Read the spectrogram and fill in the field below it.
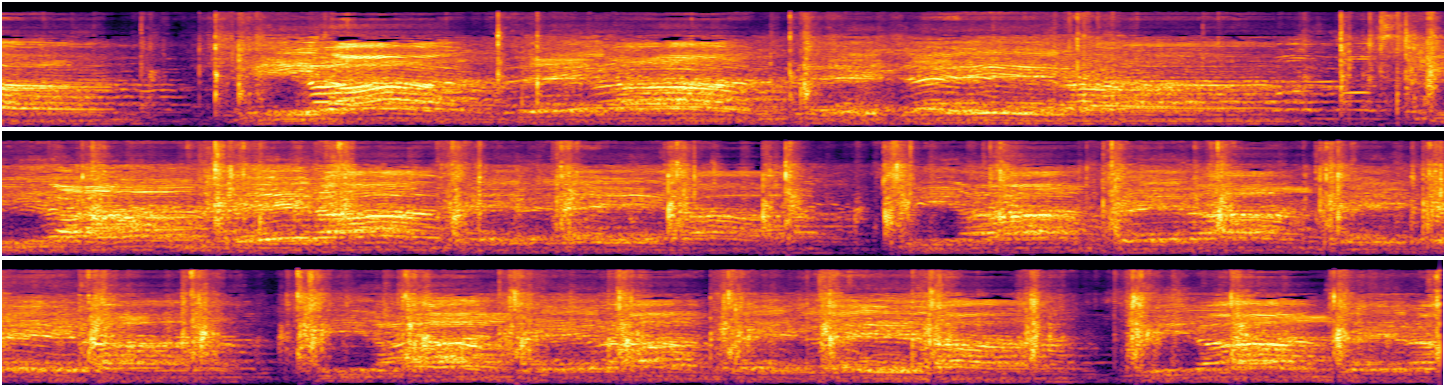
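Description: A young man sings with feeling, close by.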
